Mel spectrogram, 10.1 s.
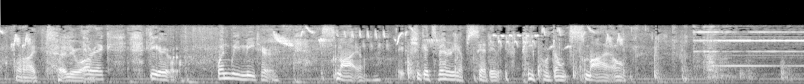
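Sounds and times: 
speech: 0:00.2 - 0:08.0
doorbell ringing: 0:08.6 - 0:10.0.

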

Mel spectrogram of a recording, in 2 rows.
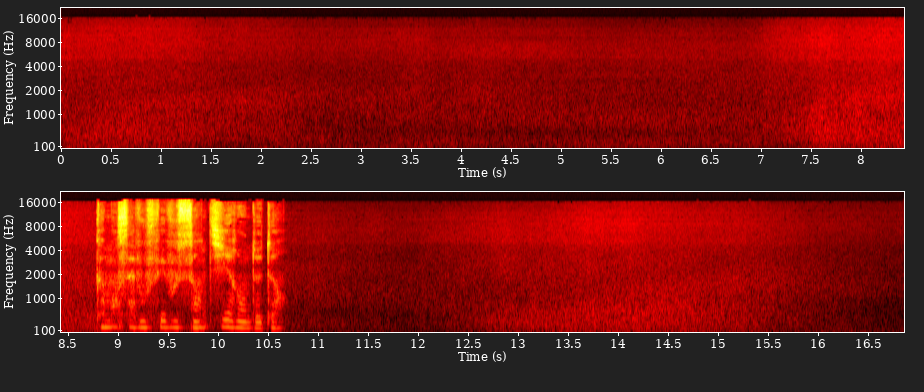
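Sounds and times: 
sea waves: 0:00.0 - 0:16.6
speech: 0:08.8 - 0:10.7.

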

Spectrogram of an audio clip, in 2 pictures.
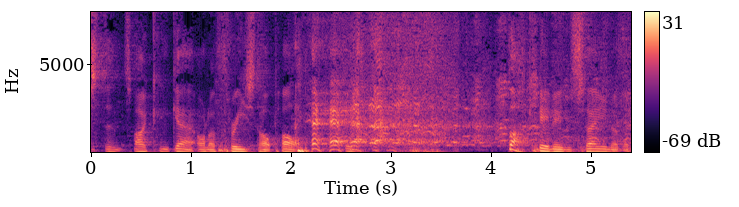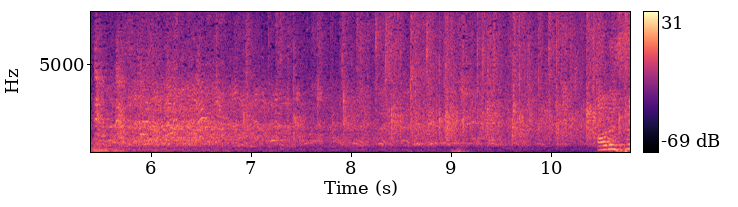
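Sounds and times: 
speech: 0:00.1 - 0:03.6, 0:04.2 - 0:05.8, 0:10.4 - 0:10.7
laughter: 0:02.0 - 0:10.7
audience applause: 0:05.2 - 0:10.7.

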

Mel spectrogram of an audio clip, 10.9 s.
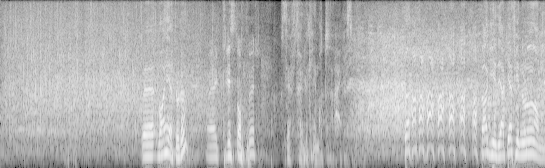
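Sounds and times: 
audience clapping: 0:00.0 - 0:05.6, 0:07.1 - 0:10.8
speech: 0:02.8 - 0:06.8, 0:08.1 - 0:10.8
laughter: 0:06.9 - 0:10.8.

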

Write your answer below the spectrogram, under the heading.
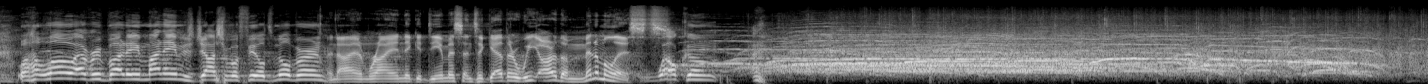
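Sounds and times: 
speech: 0:00.2 - 0:07.9
audience whoops and shouts: 0:06.6 - 0:14.2
live theater audience at the Aladdin Theater in Portland clapping: 0:07.4 - 0:14.2.

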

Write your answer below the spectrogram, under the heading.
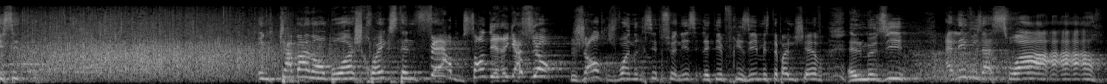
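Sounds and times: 
speech: 0:00.0 - 0:00.4, 0:02.6 - 0:11.0
audience applause: 0:00.0 - 0:03.1
laughter: 0:09.0 - 0:11.0.

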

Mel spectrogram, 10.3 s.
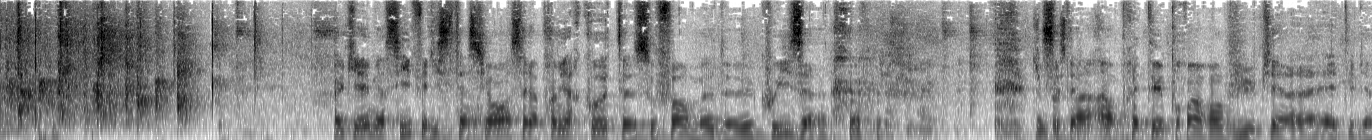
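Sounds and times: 
audience applause: 0:00.0 - 0:01.9
speech: 0:02.5 - 0:07.2, 0:07.8 - 0:10.2
laughter: 0:06.2 - 0:07.7.

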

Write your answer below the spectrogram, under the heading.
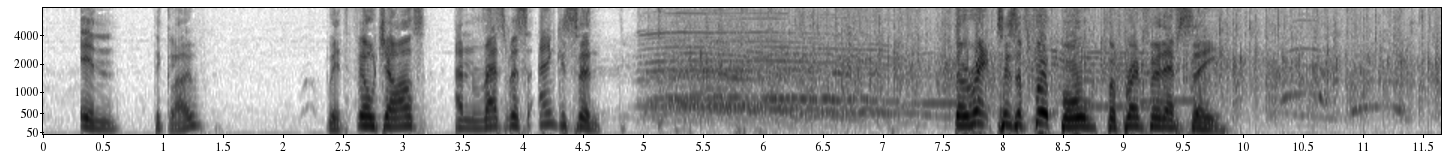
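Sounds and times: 
speech: 0:00.3 - 0:01.4, 0:02.4 - 0:05.2, 0:07.6 - 0:09.9
rousing audience applause: 0:05.0 - 0:11.6.

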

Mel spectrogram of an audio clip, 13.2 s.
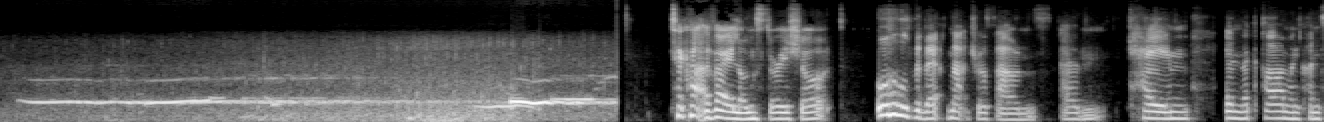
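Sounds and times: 
animal calls in an underwater recording: 0:00.0 - 0:06.2
low murky underwater wash: 0:00.0 - 0:06.2
speech: 0:06.8 - 0:13.2.

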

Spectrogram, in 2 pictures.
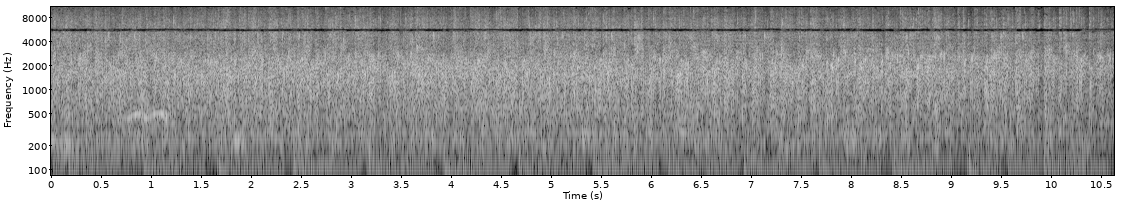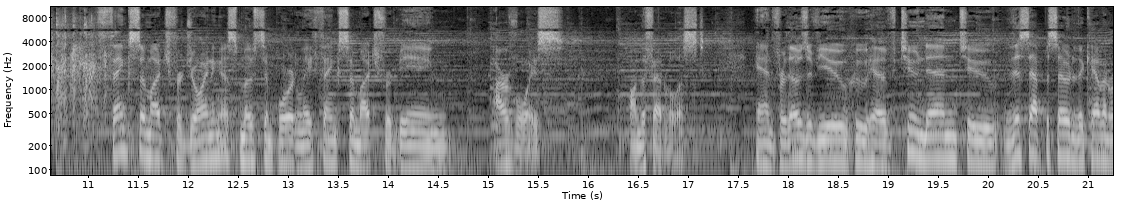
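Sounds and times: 
live theater audience applause: 0:00.0 - 0:11.4
speech: 0:11.2 - 0:15.8, 0:16.4 - 0:21.2.

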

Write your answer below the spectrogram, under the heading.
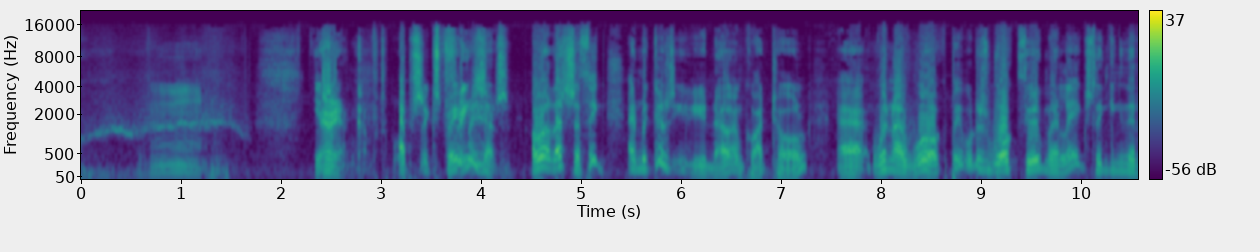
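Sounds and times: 
person whistling imitating a breeze: 0:00.0 - 0:01.8
low voiced sound: 0:00.3 - 0:01.6
speech: 0:00.7 - 0:01.5, 0:02.3 - 0:10.5.

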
